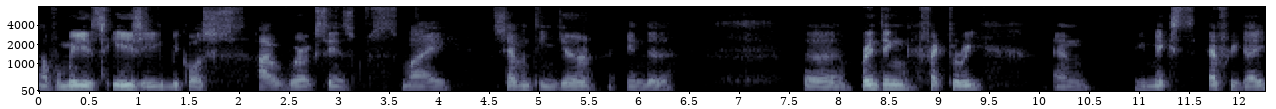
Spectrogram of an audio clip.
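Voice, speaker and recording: A man speaks very slowly with a Dutch accent and fairly low pitch, his intonation fairly even. Long, frequent pauses break up his speech on a very clean recording with a silent background. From Netherlands. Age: 60s. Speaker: watercolor painting teacher. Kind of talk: tutorial. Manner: halting.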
